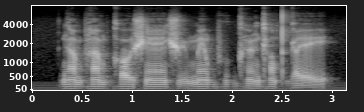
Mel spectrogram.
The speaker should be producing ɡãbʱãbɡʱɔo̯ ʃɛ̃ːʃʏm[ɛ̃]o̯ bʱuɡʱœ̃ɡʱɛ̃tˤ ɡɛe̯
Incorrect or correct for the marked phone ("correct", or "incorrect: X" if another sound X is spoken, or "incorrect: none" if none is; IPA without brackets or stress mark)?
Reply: correct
